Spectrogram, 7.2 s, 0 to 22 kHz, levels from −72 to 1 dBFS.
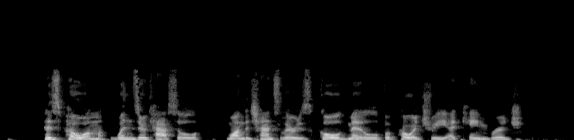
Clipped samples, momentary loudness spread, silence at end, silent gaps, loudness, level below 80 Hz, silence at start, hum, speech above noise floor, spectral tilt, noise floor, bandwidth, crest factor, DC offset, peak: under 0.1%; 8 LU; 0.7 s; none; -19 LUFS; -54 dBFS; 0.55 s; none; 48 dB; -5.5 dB/octave; -67 dBFS; 11.5 kHz; 18 dB; under 0.1%; 0 dBFS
